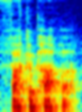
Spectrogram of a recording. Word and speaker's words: Whakapapa: side, purely because the other side was called Whakapapa, a Maori word usually used to refer to their tribal hierarchy and genealogical structure. And in Maori, Hua is pronounced F, making the name of the place Whakapapa.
